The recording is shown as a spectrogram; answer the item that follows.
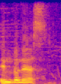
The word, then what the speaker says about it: Inverness: It's pronounced Inverness.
